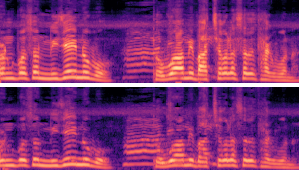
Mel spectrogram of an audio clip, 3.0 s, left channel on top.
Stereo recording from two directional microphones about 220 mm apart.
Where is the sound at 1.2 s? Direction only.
55° right (ahead or behind).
